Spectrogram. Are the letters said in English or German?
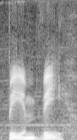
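German. The letters are said with German letter names. "obviously in German, you would pronounce it"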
